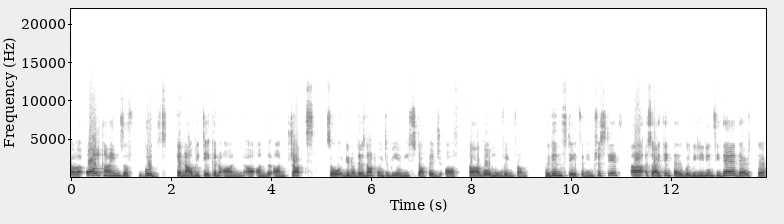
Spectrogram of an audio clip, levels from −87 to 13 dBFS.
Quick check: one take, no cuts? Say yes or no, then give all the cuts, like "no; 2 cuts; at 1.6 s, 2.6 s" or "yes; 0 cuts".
no; 2 cuts; at 2.0 s, 11.1 s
